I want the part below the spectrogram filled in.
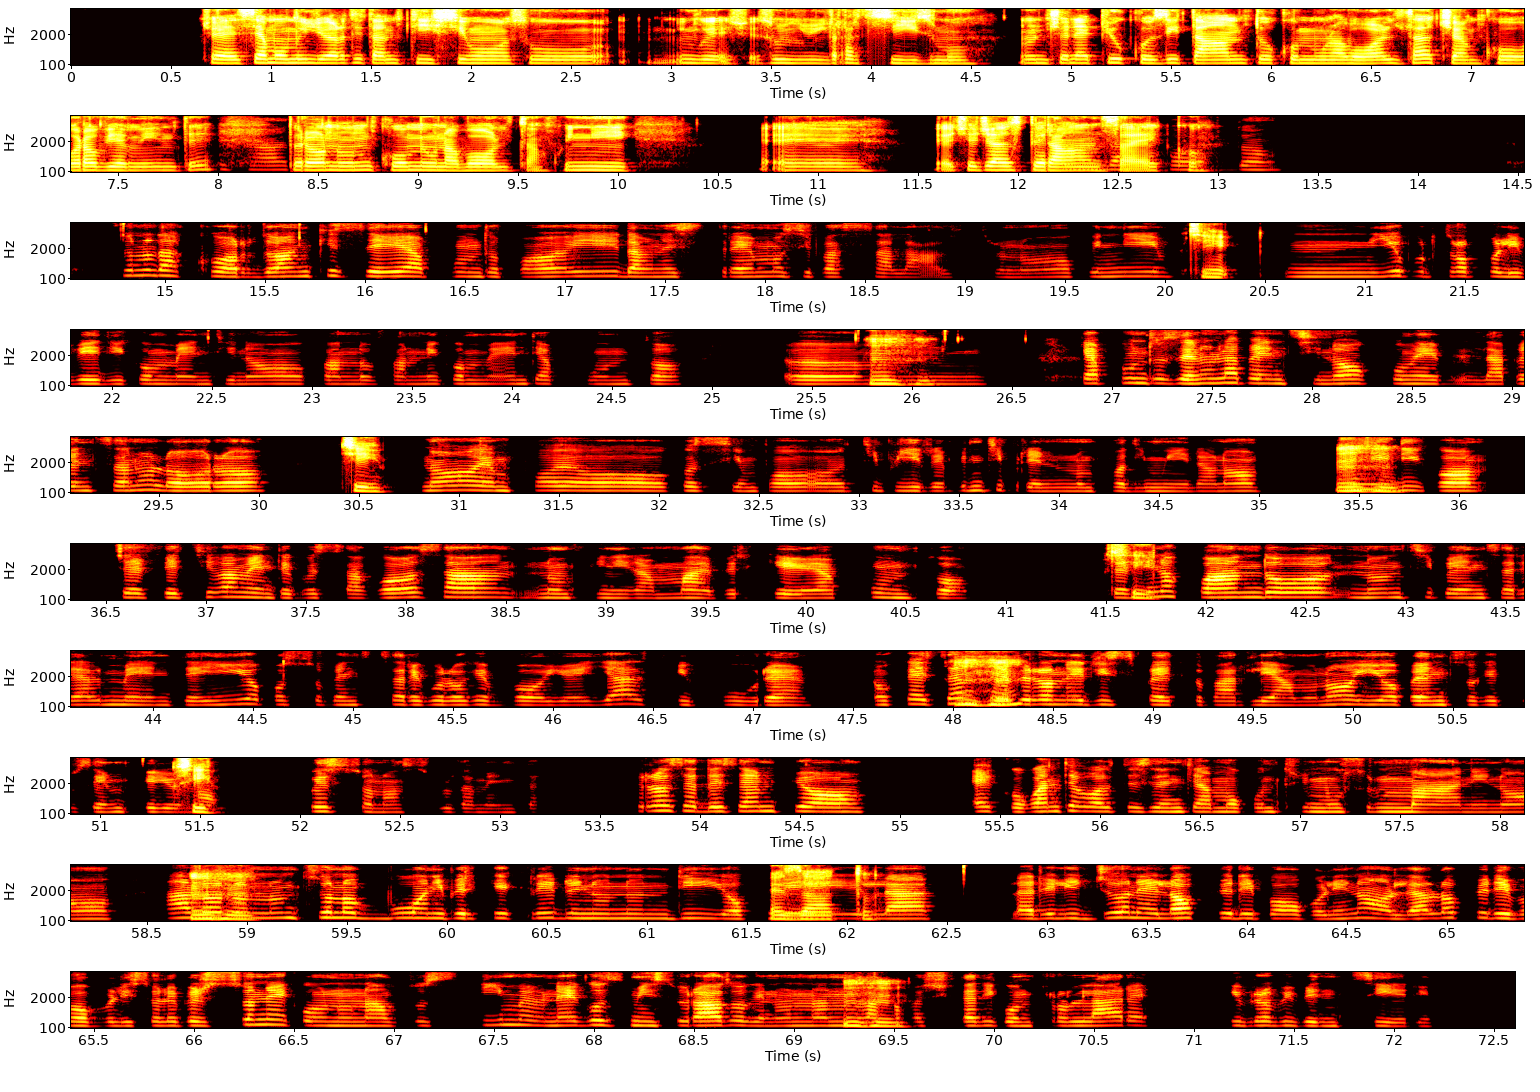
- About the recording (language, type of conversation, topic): Italian, unstructured, Qual è l’impatto del razzismo nella vita quotidiana?
- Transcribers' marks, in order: tapping; other background noise; drawn out: "ehm"; drawn out: "po'"; unintelligible speech; "cioè" said as "ceh"; "cioè" said as "ceh"; "propri" said as "propi"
